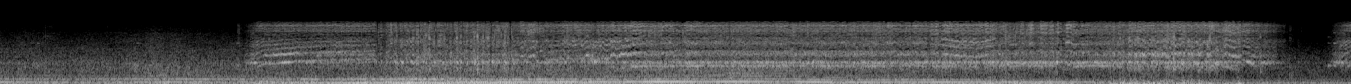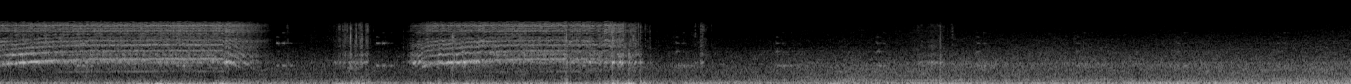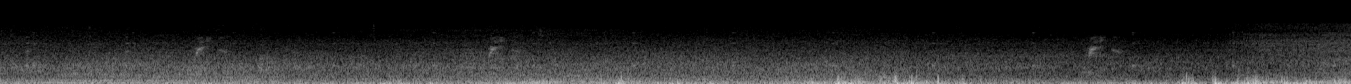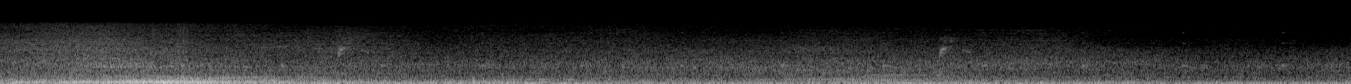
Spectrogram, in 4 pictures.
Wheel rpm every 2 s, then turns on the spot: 0, 90, 160, 220, 230, 220, 80, 140, 30, 140, 20, 0, 0, 0, 0, 0, 0, 0, 0, 0, 0, 0, 0, 0, 0, 0, 0.
20-22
